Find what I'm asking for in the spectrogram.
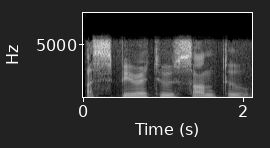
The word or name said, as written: Espirito Santo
